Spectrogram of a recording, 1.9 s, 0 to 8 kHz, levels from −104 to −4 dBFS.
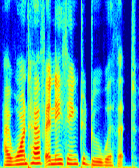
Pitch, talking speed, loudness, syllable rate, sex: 190 Hz, 260 wpm, -17 LUFS, 5.7 syllables/s, female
